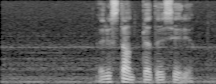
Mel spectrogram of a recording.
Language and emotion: Russian, neutral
